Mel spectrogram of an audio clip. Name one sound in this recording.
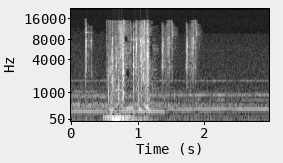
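A game menu clicks softly as the selection changes.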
